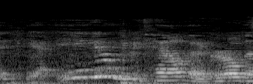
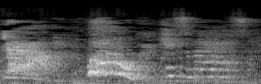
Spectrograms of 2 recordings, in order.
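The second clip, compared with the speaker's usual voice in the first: wild whooping yell, much higher and louder; screaming; 14 dB louder, much slower than usual. Retold or imitated. Hanging off the truck, screaming with joy. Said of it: "like, screaming".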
